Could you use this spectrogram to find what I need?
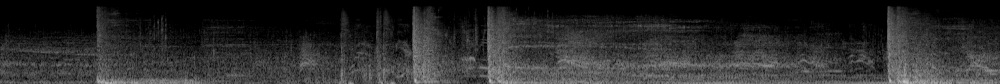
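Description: Pistol shots ring out.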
